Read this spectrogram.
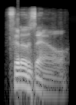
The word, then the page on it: filoselle: British English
